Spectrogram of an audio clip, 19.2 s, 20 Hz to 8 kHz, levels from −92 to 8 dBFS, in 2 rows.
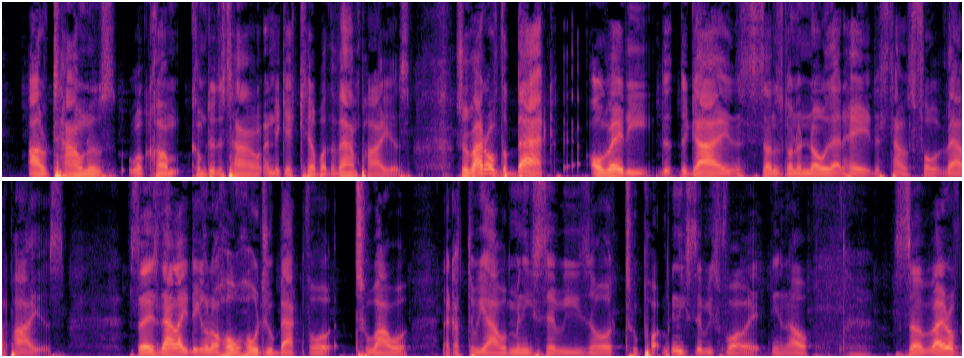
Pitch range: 100-115 Hz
